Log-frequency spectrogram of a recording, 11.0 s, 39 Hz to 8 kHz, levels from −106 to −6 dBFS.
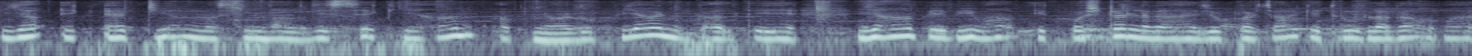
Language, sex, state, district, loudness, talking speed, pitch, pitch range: Hindi, male, Bihar, Bhagalpur, -30 LUFS, 145 wpm, 210 Hz, 190-230 Hz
